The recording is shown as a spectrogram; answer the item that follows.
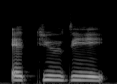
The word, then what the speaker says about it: étudies: So here, étudier is spelled E-T-U-D-I-E-S. But again, it just sounds like étudier without the E ending.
